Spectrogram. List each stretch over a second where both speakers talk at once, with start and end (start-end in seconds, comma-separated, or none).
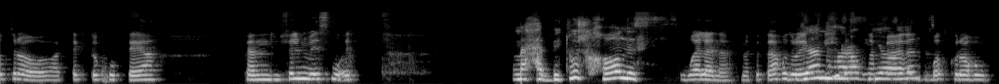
8.0-9.4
